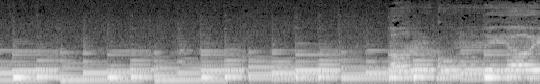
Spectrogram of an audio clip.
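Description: Acoustic guitar playing a repeating picked pattern of notes. A singing voice comes in about six seconds in.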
